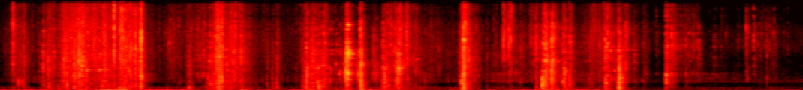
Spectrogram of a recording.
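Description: Irregular footsteps crunching through dry undergrowth and debris, with sharp crackles and snaps every second or so. A low rumble lies under the first couple of seconds, and the steps thin out and go quieter near the end.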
